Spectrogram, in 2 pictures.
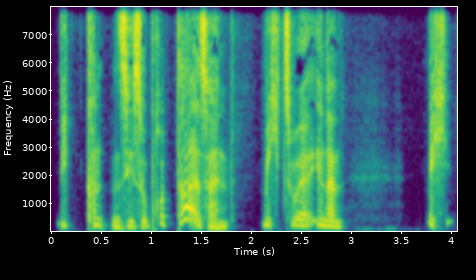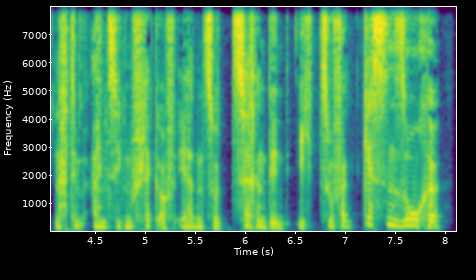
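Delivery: high woman's voice, wavering with hurt. Acted. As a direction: reproach him through the pain. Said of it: "Ihre Stimme schwankte". (schwankende, hohe Frauenstimme)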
